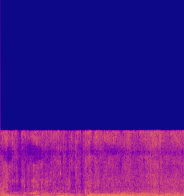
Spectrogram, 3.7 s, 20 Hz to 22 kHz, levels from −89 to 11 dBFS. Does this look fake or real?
fake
